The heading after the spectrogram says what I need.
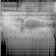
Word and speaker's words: Alia: It's Alia, so like Malia without the M.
